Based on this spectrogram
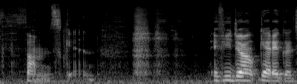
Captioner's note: laughing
